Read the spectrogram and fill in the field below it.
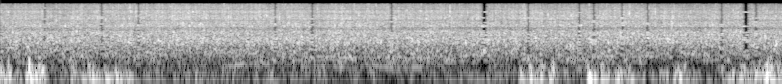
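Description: Water trickles and splashes steadily over stones.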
